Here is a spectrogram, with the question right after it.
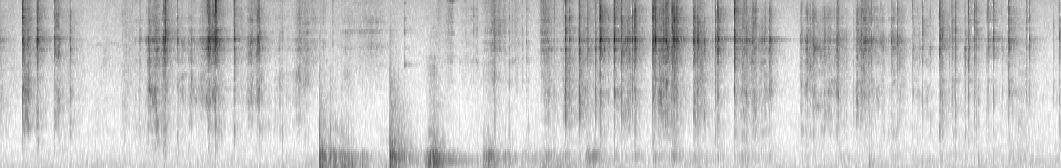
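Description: Fingertips and nails tap, scratch and twist the metal screw cap on a dark glass linseed oil bottle. Quick, uneven clicks and bright scratchy rasps run throughout. A few fuller, louder knocks come in the middle.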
